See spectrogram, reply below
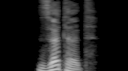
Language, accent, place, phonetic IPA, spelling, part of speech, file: German, Germany, Berlin, [ˈzœtət], söttet, verb, De-söttet.ogg
- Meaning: second-person plural subjunctive II of sieden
